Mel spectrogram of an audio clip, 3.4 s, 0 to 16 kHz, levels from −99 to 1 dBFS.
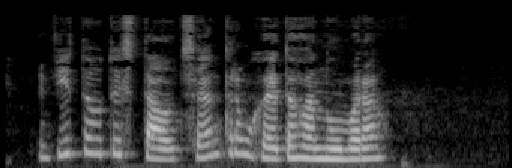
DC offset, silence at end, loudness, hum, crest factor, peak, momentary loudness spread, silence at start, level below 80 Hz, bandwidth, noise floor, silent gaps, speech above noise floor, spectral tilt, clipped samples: under 0.1%; 0.85 s; -32 LUFS; none; 18 dB; -16 dBFS; 11 LU; 0.25 s; -74 dBFS; 11.5 kHz; -77 dBFS; none; 46 dB; -5.5 dB/octave; under 0.1%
